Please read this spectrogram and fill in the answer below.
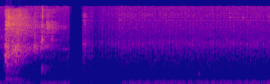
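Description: Quiet background hum: after a brief total dropout at an edit cut, a faint, steady low hum of room tone.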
